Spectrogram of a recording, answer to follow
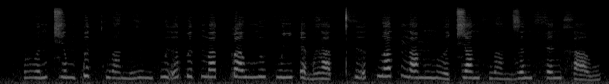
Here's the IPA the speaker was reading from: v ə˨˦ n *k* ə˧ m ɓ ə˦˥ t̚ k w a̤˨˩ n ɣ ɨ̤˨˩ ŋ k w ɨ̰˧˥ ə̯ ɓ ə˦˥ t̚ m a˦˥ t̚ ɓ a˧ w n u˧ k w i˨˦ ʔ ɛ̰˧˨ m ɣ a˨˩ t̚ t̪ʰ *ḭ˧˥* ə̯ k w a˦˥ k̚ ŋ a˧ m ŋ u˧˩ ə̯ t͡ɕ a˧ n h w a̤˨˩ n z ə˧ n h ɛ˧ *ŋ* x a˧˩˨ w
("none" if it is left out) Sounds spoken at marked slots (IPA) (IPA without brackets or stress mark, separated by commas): t͡ɕ, ɨ̰˧˥, ŋ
